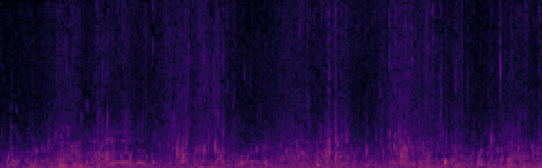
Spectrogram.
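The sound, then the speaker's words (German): Steady water sounds of a small wooden kayak being paddled along a river below Clark Canyon Dam, with soft splashing and dripping over a constant rushing wash. No one speaks. “Hinterm Clark Canyon Damm steige ich dann endlich ins Boot.”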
